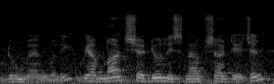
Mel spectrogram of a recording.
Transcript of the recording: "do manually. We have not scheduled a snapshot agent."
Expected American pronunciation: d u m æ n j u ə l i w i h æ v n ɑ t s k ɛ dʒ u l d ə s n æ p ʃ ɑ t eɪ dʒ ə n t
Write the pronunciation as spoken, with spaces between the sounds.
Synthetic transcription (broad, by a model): d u m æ n j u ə l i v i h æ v n ɑ t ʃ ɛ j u l ə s n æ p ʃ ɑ t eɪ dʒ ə n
